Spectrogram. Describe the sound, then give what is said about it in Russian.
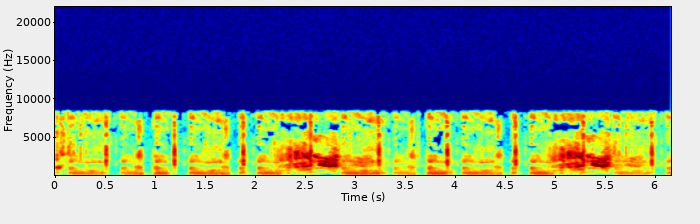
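Pigs at a pig-breeding complex grunt almost without pause in a loud, crowded chorus, with a couple of higher squealing outbursts breaking through the steady rhythm. “Той свиногадовчий комплекс дає працу многим людям у новокольных вёсках.”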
